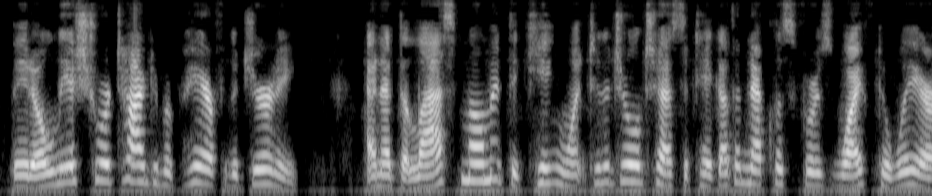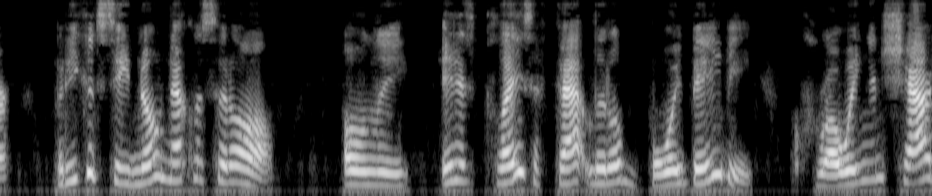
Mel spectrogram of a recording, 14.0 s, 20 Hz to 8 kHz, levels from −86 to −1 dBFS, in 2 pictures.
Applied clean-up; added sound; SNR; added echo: none; none; none; none.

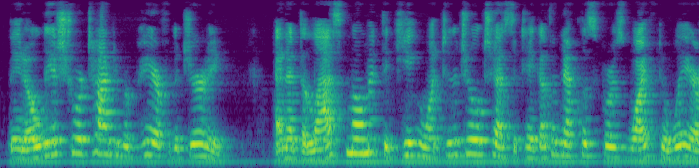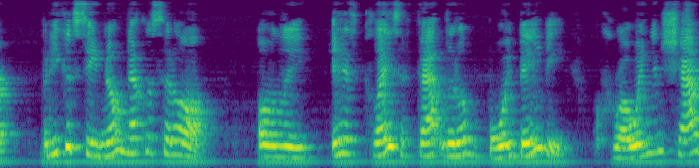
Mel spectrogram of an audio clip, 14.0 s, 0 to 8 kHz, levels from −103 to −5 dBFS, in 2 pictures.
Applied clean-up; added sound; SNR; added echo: none; none; none; reverberation time 0.5 s.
